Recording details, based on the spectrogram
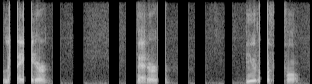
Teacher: the medial T becomes a soft D. All right? It's not a complete D, but it goes toward a D.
